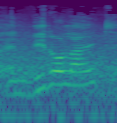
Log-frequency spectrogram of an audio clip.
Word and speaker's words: Envirolyte: Envirolyte or Envirolyte? Well, we say Envirolyte.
